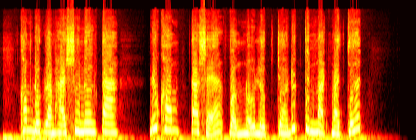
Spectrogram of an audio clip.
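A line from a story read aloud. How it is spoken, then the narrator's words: Urgent loud shout. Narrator (Vietnamese): Lệnh Hồ Xuân thấy sư nương lâm vào tình thế nguy hiểm, hắn vội quát to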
